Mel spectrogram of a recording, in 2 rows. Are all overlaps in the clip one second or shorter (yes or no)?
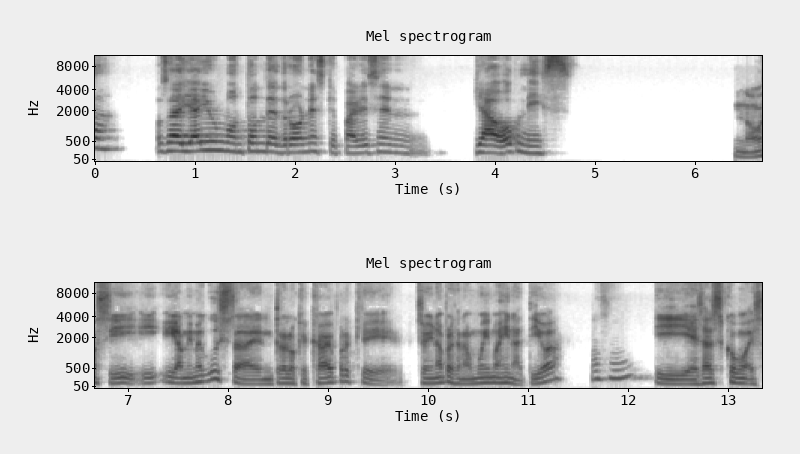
yes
